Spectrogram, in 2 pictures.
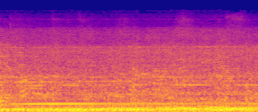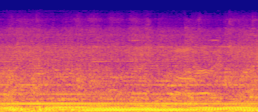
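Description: Steady low rumble of street traffic engines, mixed with background music.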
